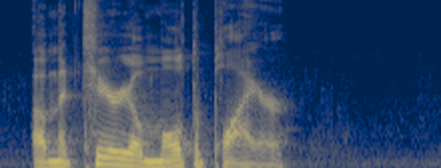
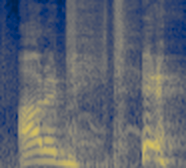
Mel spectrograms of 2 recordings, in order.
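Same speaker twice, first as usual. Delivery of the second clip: laughing; 10 semitones higher than usual. Pretend. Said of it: "Yeah, auto detune".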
